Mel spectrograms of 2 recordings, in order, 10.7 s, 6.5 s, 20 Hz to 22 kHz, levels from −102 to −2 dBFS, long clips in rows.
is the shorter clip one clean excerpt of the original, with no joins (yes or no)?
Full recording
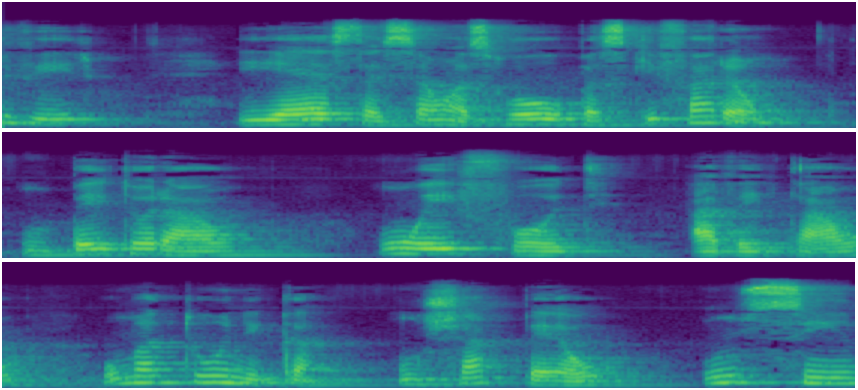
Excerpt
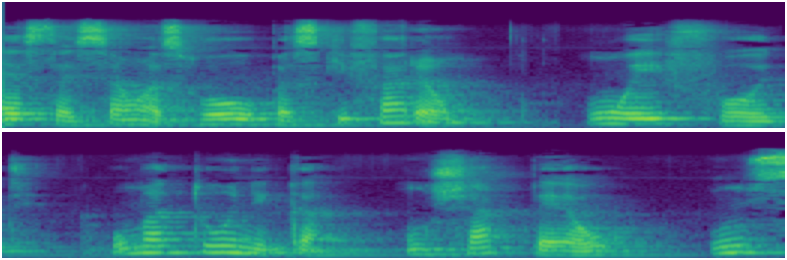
no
